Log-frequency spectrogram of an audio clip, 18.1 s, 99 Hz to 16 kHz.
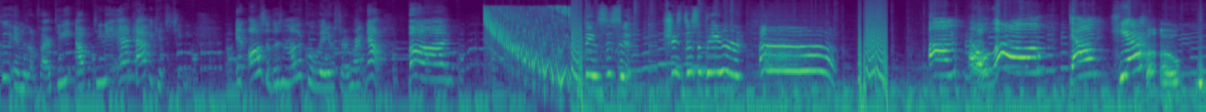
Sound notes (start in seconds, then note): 11.4 screams; 12.8 record scratches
